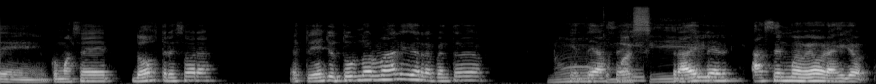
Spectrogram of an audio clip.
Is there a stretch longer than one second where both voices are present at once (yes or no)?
yes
